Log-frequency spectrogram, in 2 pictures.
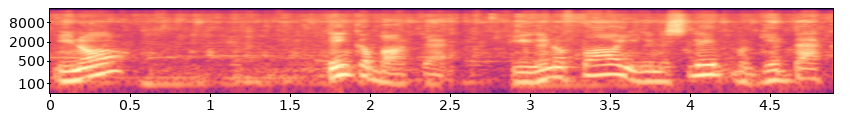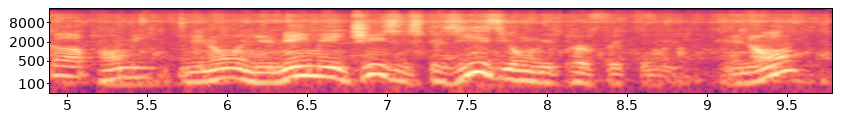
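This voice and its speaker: An American accent with very wide pitch swings, a moderate pace and long, frequent pauses, over noticeable background noise. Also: man, fairly high pitch for a man. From Southern California (Norwalk, Los Angeles County). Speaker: livestreamer. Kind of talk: casual livestream talk to chat viewers. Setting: live stream. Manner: animated.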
